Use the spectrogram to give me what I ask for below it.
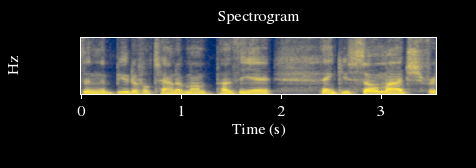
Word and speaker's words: Montpensier: In Montpensier.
